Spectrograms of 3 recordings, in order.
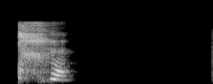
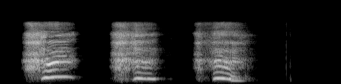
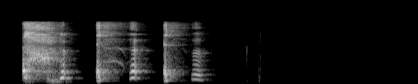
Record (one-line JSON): {"cough_length": "2.1 s", "cough_amplitude": 30074, "cough_signal_mean_std_ratio": 0.39, "exhalation_length": "3.4 s", "exhalation_amplitude": 25866, "exhalation_signal_mean_std_ratio": 0.52, "three_cough_length": "4.2 s", "three_cough_amplitude": 32768, "three_cough_signal_mean_std_ratio": 0.34, "survey_phase": "alpha (2021-03-01 to 2021-08-12)", "age": "45-64", "gender": "Female", "wearing_mask": "No", "symptom_none": true, "symptom_onset": "12 days", "smoker_status": "Never smoked", "respiratory_condition_asthma": false, "respiratory_condition_other": false, "recruitment_source": "REACT", "submission_delay": "2 days", "covid_test_result": "Negative", "covid_test_method": "RT-qPCR"}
